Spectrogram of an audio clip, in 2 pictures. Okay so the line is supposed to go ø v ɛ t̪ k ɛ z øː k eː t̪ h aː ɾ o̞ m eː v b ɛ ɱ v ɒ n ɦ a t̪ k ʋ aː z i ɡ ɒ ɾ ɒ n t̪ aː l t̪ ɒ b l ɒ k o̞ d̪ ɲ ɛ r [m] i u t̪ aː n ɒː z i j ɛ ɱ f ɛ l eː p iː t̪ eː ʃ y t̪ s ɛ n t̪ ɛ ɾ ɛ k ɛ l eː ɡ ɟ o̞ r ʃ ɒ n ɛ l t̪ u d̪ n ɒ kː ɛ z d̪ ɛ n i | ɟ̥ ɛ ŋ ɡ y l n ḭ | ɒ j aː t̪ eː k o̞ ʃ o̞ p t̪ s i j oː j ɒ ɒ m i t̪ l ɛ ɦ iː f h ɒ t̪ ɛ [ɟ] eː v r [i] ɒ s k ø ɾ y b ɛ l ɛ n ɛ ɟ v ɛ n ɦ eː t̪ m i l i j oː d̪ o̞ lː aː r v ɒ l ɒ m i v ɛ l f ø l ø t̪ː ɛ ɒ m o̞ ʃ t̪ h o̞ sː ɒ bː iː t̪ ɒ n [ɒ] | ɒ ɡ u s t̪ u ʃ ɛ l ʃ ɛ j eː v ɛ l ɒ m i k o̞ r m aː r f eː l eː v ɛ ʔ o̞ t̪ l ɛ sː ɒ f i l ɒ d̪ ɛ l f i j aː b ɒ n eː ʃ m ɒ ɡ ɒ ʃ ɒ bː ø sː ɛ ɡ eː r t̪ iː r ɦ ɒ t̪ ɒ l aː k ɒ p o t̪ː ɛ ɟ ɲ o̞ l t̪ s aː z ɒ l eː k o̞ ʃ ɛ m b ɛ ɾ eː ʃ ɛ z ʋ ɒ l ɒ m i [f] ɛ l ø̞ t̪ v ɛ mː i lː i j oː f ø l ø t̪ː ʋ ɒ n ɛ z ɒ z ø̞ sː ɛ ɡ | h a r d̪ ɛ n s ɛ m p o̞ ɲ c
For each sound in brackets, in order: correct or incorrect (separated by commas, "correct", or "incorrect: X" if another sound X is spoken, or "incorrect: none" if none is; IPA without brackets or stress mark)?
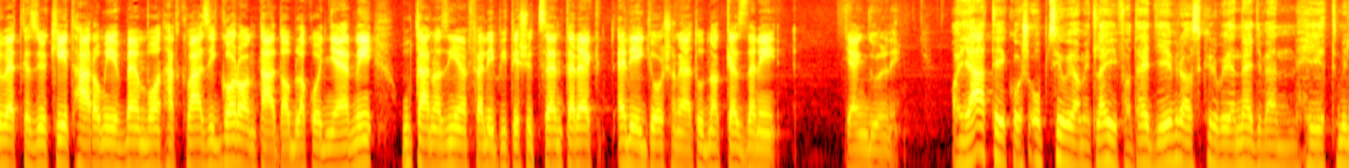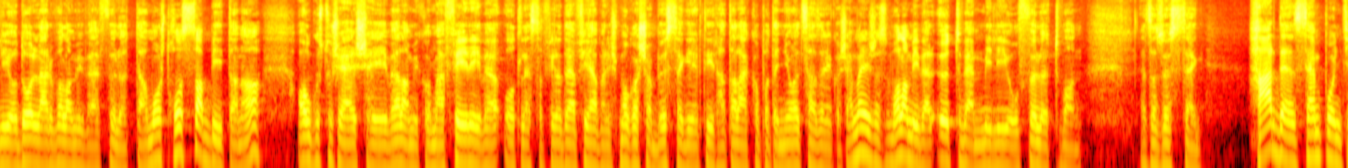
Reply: incorrect: n, incorrect: ɟː, incorrect: ɛ, correct, incorrect: v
